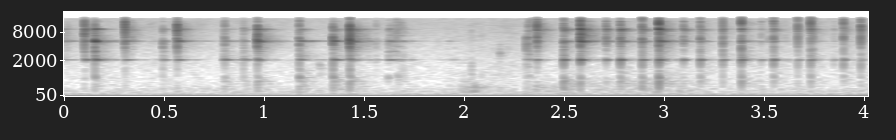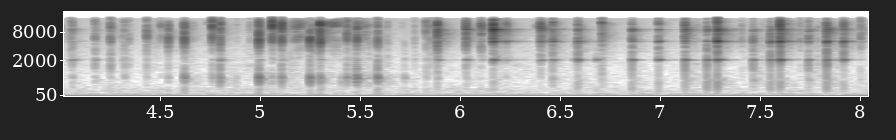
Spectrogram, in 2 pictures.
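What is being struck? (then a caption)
Frosted glass candle jar with wax. Long nails rapidly tap and scratch the glass and label of a wax-filled frosted glass candle jar, ombre from white to navy, as it is held and turned. The result is a fast run of bright, high-pitched glassy clicks and clinks with very short ring and soft scraping between them. There is a brief lull around two seconds, and the taps grow denser and louder toward the end.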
